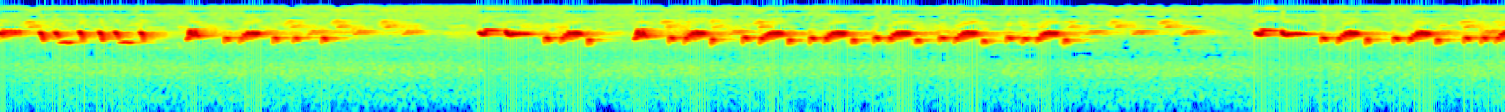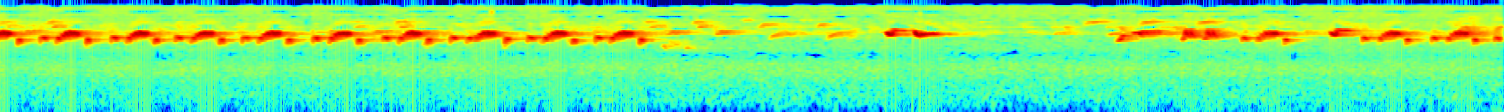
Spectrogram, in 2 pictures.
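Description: Bird song: runs of quick, loud chirps, about four or five a second, each chirp dropping in pitch, repeated in phrases of several seconds with short pauses between.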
